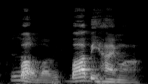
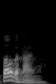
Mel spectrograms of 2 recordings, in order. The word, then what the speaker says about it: Barbenheimer: Because Barbieheimer, we were talking about Oppenheimer before in here, but Barbenheimer. Yeah. I never heard anyone say it like that, but Barbenheimer. It's Barbenheimer.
